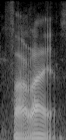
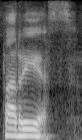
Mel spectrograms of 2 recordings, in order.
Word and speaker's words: Farias: Farias? Farias. Farias. Farias. It's Portuguese, so it's kind of like a D and an R.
